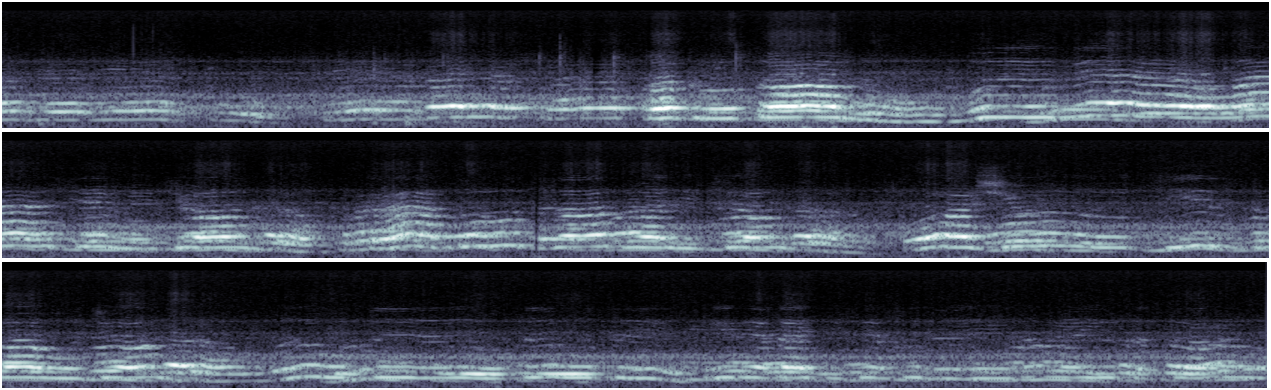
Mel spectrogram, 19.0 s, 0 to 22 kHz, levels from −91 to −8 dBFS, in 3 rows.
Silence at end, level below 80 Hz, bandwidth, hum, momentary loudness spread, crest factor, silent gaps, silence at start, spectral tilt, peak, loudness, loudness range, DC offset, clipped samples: 0 s; -62 dBFS; 4.3 kHz; none; 17 LU; 18 dB; none; 0 s; -7 dB/octave; 0 dBFS; -20 LUFS; 8 LU; under 0.1%; under 0.1%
